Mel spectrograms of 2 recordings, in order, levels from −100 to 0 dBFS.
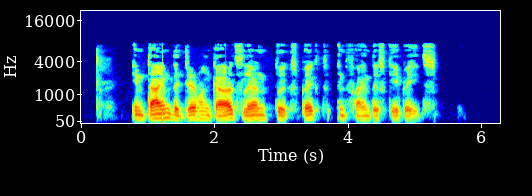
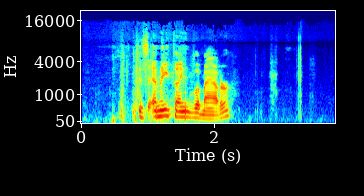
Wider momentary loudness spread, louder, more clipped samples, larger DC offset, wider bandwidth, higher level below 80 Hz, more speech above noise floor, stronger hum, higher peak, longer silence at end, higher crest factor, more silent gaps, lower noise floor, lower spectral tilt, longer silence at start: second, 18 LU vs 22 LU; second, -20 LUFS vs -15 LUFS; neither; neither; second, 7.8 kHz vs 14 kHz; second, -56 dBFS vs -50 dBFS; first, over 70 dB vs 50 dB; neither; about the same, -2 dBFS vs 0 dBFS; second, 1 s vs 1.6 s; about the same, 20 dB vs 18 dB; neither; first, under -90 dBFS vs -64 dBFS; about the same, -5.5 dB/octave vs -5 dB/octave; second, 0.25 s vs 0.45 s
